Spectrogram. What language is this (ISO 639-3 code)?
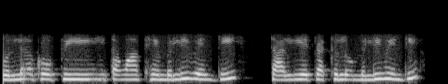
snd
